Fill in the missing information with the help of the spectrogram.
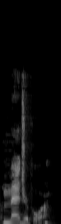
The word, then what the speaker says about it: Madripoor: Madripoor.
